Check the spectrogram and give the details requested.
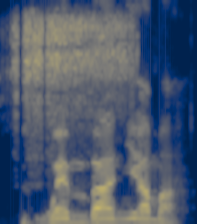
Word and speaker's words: Wembanyama: Or Wemby. Say it, Major, because you're African. Go ahead. Say it again, Major. Wembanyama.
